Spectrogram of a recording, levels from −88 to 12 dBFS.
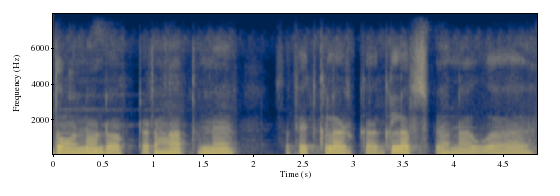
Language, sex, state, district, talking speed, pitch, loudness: Hindi, male, Jharkhand, Ranchi, 135 wpm, 155 Hz, -17 LUFS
